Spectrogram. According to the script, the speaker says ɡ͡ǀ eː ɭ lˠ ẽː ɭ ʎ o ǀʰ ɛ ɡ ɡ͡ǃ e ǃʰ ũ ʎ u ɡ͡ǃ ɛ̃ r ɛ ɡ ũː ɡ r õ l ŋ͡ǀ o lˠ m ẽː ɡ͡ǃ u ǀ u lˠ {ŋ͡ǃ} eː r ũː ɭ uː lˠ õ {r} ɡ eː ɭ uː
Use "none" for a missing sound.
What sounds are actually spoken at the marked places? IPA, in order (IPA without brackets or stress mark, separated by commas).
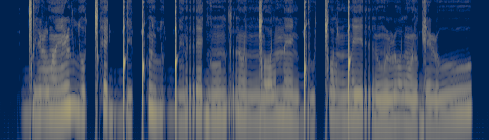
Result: ŋ͡ǃ, l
